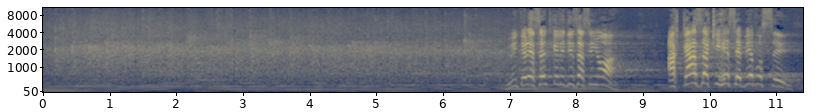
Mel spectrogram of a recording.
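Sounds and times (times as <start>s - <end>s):
crowd applauding: 0.0s - 8.1s
speech: 7.0s - 8.7s, 9.4s - 11.3s.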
